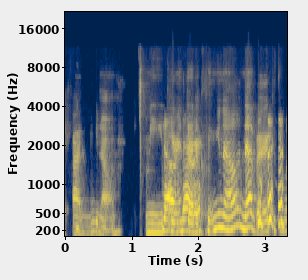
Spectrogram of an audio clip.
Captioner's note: laughter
